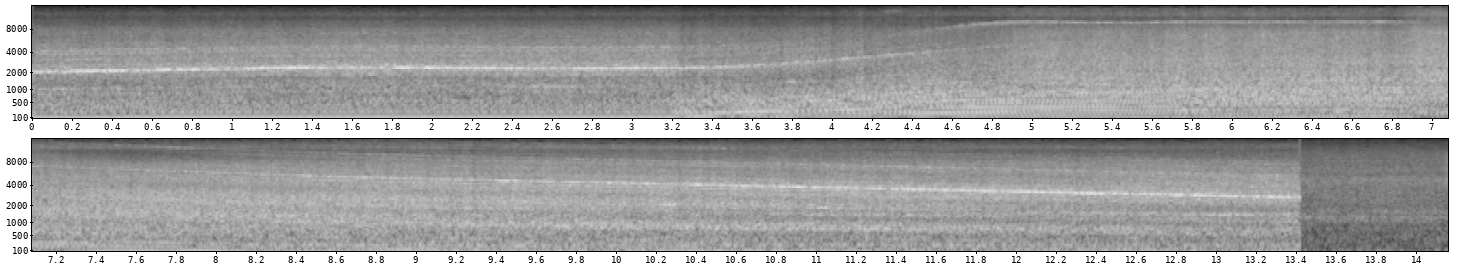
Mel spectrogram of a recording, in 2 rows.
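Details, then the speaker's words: Twin-turbo Pontiac LeMans on a chassis dyno (eBay turbos, BTR stage 2 cam), run aimed at 16 psi boost: pulls hard then goes flat and ragged near the top, misfire under boost at high rpm; they're pretty sure spark is being blown out. "we're having an issue right now with, we're pretty sure we're blowing the spark out."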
